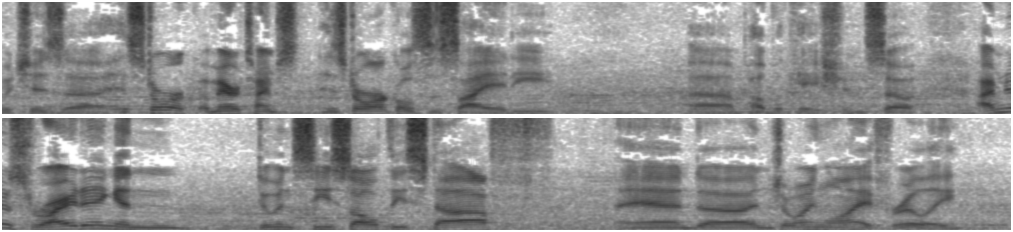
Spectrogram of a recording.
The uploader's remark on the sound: This week the show comes live from the American Library Association's annual conference in Chicago.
